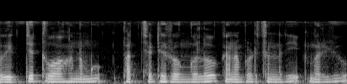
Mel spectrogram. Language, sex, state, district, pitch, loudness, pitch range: Telugu, male, Karnataka, Bellary, 125 Hz, -19 LUFS, 115-130 Hz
